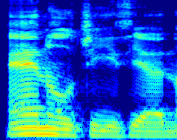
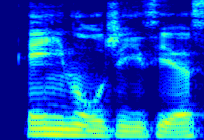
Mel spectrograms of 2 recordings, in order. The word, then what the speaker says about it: analgesia: And yes, it's pronounced analgesia, not analgesia, so let's get that out of the way now.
